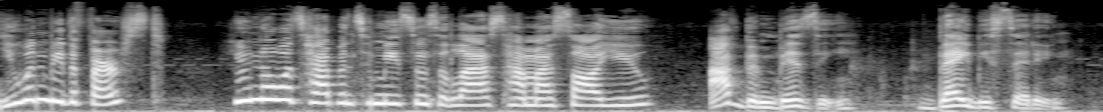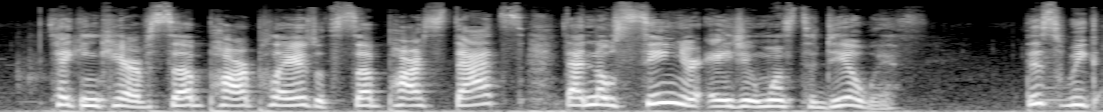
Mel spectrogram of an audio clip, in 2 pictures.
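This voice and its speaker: A sharp young sports agent. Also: female voice, sits high. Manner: crisp, lecturing and cutting. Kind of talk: audio drama dialogue.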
